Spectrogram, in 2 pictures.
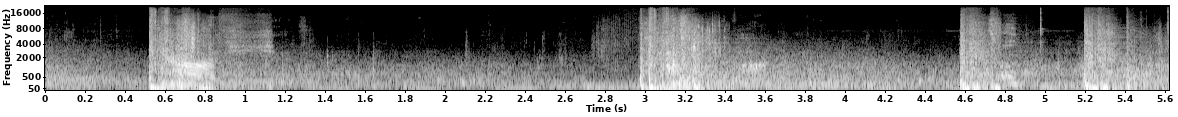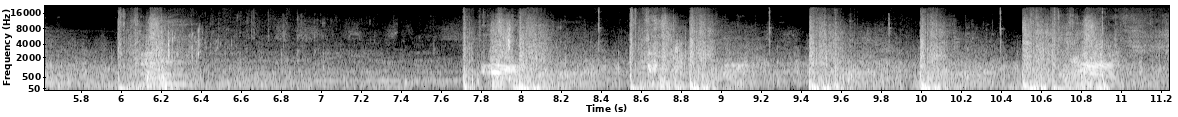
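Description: Bursts of gunfire from the video game Chernobylite, sharp broadband shots spread across the clip in irregular clusters, some single and some doubled, loud and close over a low rumbling game ambience.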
